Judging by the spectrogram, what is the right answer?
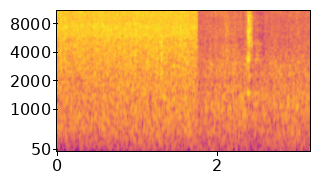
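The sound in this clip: Steady rain falls as a dense, even hiss. The level drops a little partway through and then continues, with one brief brighter patter.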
